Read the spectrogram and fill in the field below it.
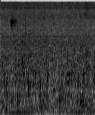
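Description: A pot of bottle gourd curry simmers, bubbling softly and continuously at close range.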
